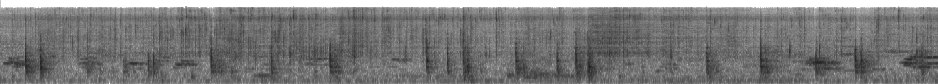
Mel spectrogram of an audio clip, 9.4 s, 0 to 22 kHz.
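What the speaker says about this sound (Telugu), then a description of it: "కాసేపు 5 నిమిషాలు వేయించుకున్న జీలకర్ర వేసుకొని కూడా కొంచెం లైట్గా వేయించుకోవాలండి" Cumin seeds frying in hot oil, a close continuous sizzle with crackling pops and occasional stirring scrapes throughout.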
